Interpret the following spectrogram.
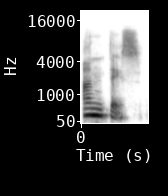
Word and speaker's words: antes: punto de articulación dental un ejemplo de esta asimilación ocurre en la palabra antes la transcripción fonética es anna es antes sin embargo los hablantes no pronunciamos está n como alveolar ya que llega la de después y está consonante es dental anticipamos este punto de articulación y entonces lo cambiamos en la nasal así que este al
